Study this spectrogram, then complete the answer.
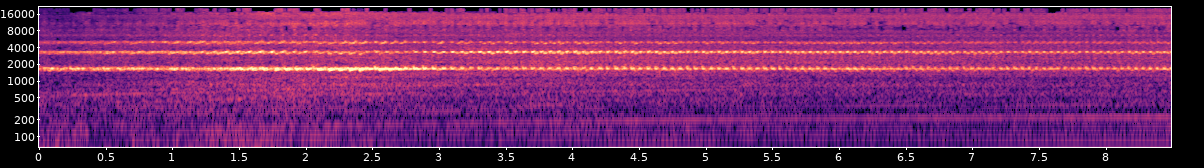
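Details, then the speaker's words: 2017 Volvo V40 2.0 petrol at idle, revs rising on their own: steady high squeal that stops when the oil cap is released, from a faulty PCV valve with heavy crankcase suction. "So we'll just start it up now. You can hear the squealing noise there already. It might start picking up in a minute."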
